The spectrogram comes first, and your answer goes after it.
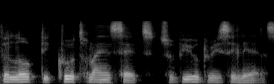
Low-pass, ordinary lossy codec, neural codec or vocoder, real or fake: none; none; codec, 16 kHz, 0.7 kbps, FocalCodec; fake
